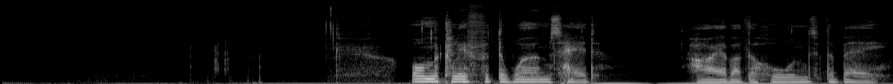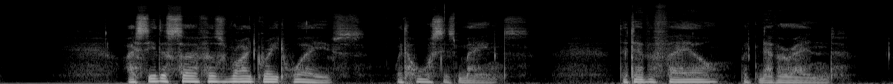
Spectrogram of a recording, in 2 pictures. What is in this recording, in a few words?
poem; british-seashore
